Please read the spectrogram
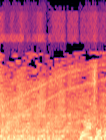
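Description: Electronic dance music from a DJ set: a noisy build with a faint rising sweep, then, about a second and a half in, a run of synth notes that bend up and down in pitch.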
